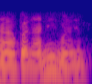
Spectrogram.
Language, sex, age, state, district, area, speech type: Hindi, male, 30-45, Madhya Pradesh, Ujjain, urban, conversation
